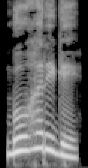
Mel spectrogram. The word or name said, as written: ಬಾಹುರಕ್ಕೆ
